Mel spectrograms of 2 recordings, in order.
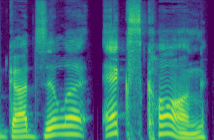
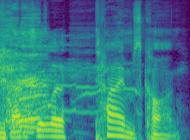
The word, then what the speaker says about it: Godzilla x Kong: as I call it Godzilla times Kong yeah I know apparently you're not supposed to say it that's what I heard on another podcast the director had said no the ex is silent I'm like what does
